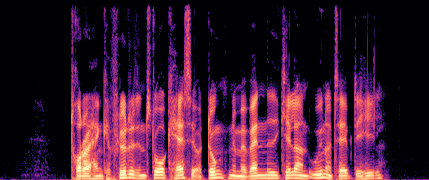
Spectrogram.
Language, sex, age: Danish, male, 24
